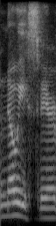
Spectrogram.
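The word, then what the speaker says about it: noosphere: I looked it up it's no no no sphere or the Noe sphere because it's it's three syllables I know that much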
